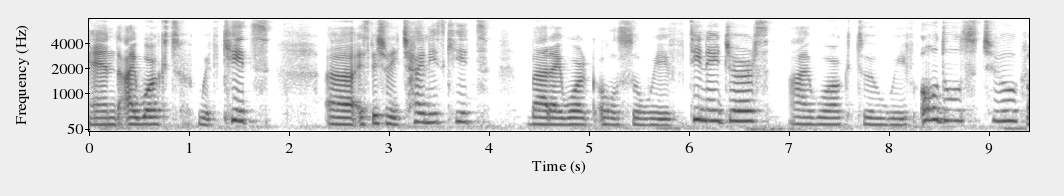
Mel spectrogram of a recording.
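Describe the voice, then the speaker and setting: Fairly slow speech in an Italian accent. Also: woman, medium pitch for a woman, lively intonation. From Italy. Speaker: language teacher. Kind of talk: self-introduction video. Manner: halting.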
